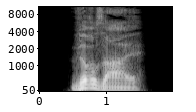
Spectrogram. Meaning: chaos, confusion
- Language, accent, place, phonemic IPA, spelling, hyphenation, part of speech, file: German, Germany, Berlin, /ˈvɪʁzaːl/, Wirrsal, Wirr‧sal, noun, De-Wirrsal.ogg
